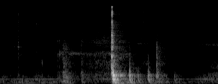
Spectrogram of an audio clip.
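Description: One sharp click about a second in, followed by a few faint ticks: metal needle-nose pliers handling the parts of a desoldered amplifier circuit board.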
